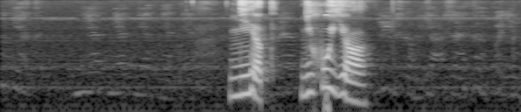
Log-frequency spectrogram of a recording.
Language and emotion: Russian, angry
